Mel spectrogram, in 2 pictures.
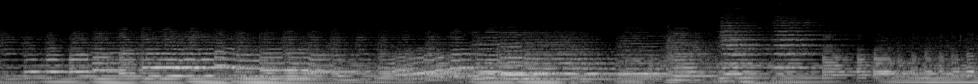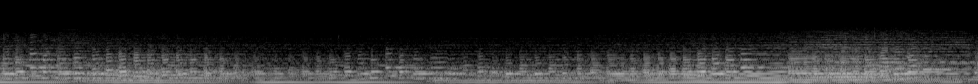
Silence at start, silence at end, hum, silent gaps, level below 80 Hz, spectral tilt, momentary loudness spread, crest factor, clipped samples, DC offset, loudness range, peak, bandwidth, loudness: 0 s; 0 s; none; none; -38 dBFS; -8 dB/octave; 11 LU; 18 dB; under 0.1%; 0.2%; 9 LU; -8 dBFS; 10 kHz; -26 LUFS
